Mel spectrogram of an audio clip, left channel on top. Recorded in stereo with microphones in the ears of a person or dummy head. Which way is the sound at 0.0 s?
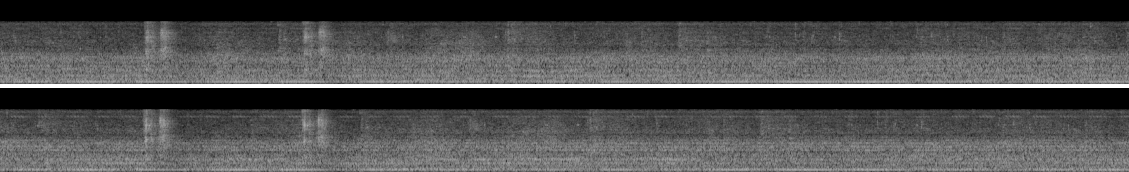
85° right.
